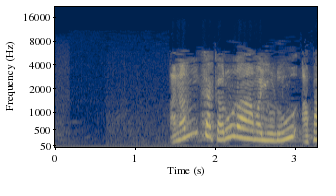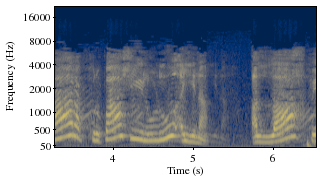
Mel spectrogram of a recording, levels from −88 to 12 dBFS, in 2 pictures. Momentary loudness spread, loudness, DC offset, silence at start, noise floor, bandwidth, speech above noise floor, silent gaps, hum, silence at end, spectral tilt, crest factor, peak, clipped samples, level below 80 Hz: 7 LU; -15 LUFS; 0.3%; 1.45 s; -56 dBFS; 7.8 kHz; 41 dB; none; none; 0 s; -5.5 dB/octave; 14 dB; -2 dBFS; under 0.1%; -46 dBFS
